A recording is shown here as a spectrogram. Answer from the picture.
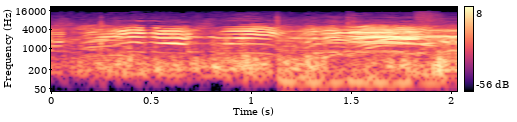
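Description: High-pitched voices shouting and calling out during a soccer match: a few short calls in the first second, then a longer drawn-out shout near the end, over steady outdoor field noise.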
